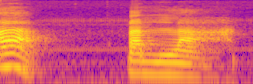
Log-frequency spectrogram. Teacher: นำ2พยางค์คือ พยัญชนะต้นตัวแรกจะออกเสียงอะกึ่งเสียงและพยางค์ข้างหลังจะออกเสียงเหมือนมีหอหีบมานำ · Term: อักษรนำ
